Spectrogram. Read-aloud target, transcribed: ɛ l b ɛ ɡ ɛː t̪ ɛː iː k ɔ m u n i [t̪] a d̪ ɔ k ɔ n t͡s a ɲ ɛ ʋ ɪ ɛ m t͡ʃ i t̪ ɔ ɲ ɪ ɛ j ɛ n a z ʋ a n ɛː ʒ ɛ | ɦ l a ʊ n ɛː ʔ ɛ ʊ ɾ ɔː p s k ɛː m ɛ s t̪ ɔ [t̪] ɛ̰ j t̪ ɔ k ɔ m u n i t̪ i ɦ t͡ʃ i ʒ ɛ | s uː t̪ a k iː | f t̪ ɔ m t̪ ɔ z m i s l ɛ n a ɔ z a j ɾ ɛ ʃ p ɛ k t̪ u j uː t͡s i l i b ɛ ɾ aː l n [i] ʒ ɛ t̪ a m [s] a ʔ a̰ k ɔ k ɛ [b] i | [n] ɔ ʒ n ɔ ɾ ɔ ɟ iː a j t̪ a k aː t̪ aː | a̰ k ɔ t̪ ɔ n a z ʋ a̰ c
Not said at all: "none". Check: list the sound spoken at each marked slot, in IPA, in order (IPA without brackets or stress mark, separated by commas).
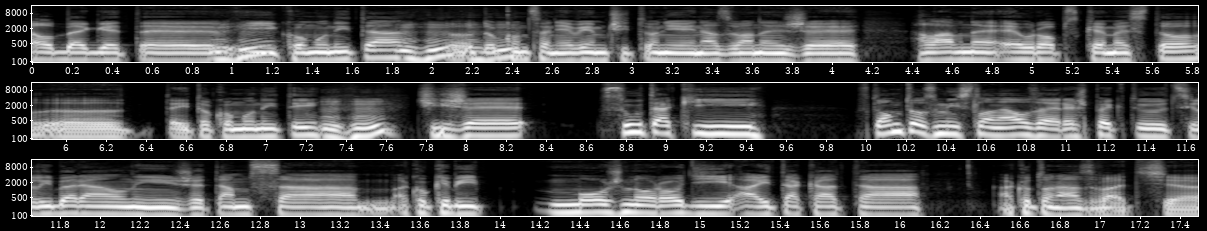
t̪, t̪, i, s, b, m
